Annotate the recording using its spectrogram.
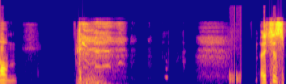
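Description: A young man laughs briefly into a close microphone.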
